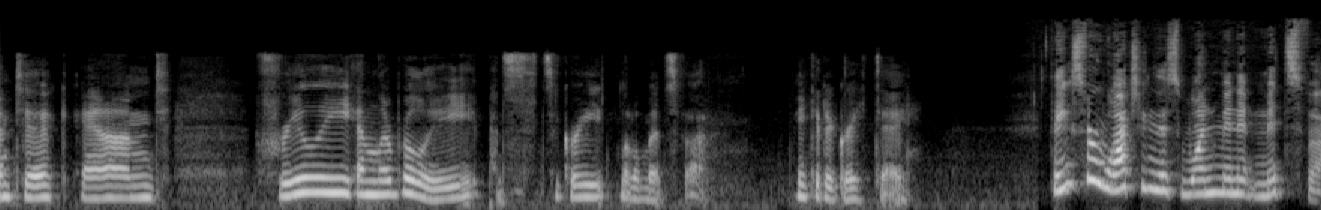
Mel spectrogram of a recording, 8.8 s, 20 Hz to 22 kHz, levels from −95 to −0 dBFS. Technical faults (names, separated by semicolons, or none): skip ahead; jitter buffer speed-up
